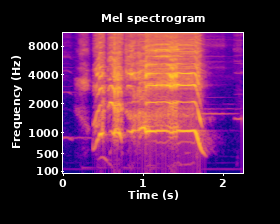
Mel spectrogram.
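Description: A woman's high-pitched scream, rising at first, held level for about a second, then falling away.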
